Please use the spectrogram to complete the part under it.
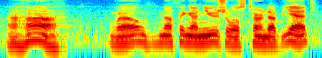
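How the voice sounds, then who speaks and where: A man's voice: mid-range voice, a little slow, slight background noise, natural voice. A man playing a polite, eager, nerdy tech expert in a video game, speaking precisely and formally. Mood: pleased, chatty. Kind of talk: video game cutscene dialogue.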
